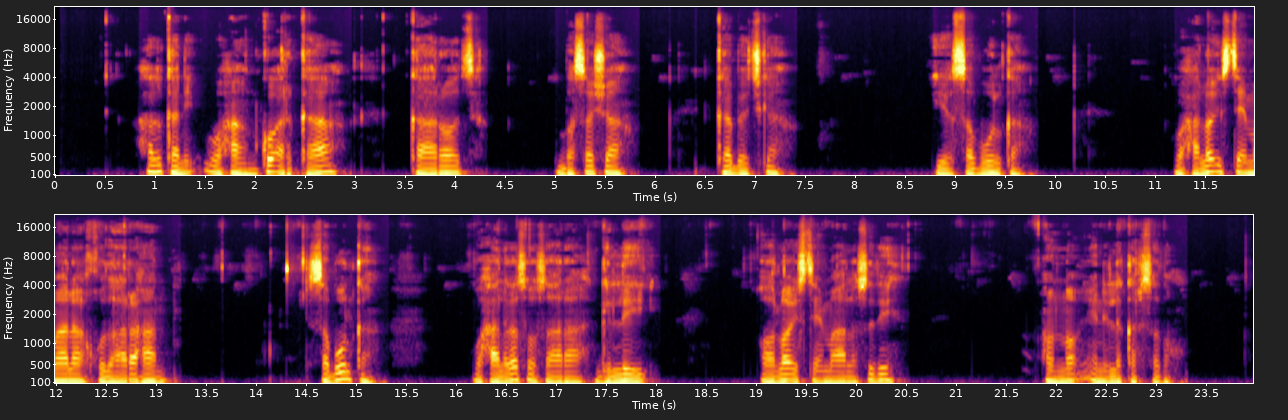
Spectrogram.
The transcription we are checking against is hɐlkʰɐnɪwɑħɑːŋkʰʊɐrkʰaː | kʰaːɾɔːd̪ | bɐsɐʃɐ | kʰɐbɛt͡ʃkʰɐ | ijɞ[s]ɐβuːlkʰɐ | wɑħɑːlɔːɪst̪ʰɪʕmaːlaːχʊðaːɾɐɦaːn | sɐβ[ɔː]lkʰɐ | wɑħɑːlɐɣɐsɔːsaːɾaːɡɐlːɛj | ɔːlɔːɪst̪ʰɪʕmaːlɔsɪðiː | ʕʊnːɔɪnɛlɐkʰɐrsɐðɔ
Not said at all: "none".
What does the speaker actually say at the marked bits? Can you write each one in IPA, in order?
s, uː

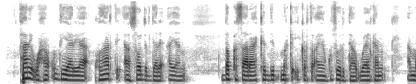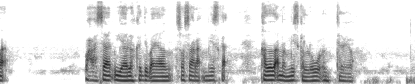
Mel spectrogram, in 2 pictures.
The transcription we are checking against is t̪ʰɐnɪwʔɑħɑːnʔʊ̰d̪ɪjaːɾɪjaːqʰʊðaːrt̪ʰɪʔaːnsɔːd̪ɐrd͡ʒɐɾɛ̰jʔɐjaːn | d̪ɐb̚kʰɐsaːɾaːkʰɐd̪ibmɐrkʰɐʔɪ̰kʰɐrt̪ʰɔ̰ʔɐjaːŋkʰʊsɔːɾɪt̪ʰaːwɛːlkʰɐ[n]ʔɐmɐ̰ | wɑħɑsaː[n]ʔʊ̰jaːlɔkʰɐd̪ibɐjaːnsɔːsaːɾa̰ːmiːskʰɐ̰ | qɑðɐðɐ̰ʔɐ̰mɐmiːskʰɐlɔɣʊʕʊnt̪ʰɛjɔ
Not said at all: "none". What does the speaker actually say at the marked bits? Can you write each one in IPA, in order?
n, n

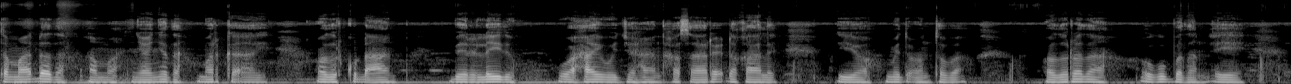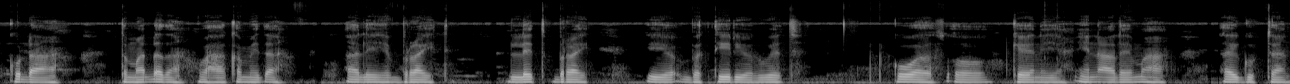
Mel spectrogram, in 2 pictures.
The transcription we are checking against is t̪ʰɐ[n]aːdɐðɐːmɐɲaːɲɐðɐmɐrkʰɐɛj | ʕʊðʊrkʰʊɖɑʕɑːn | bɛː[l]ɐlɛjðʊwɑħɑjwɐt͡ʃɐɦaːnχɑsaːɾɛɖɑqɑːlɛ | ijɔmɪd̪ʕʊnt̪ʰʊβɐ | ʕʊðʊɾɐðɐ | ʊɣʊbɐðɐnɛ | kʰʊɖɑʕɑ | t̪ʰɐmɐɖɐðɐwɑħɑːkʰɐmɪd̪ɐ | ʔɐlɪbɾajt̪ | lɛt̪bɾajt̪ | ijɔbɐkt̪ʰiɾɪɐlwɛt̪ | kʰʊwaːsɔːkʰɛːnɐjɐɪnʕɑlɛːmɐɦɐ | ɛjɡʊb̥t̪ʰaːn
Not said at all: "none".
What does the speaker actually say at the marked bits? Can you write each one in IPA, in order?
m, ɾ

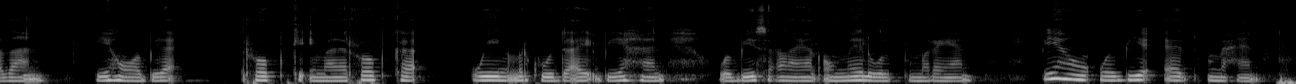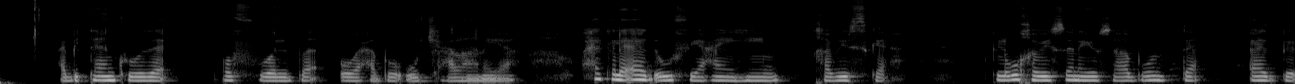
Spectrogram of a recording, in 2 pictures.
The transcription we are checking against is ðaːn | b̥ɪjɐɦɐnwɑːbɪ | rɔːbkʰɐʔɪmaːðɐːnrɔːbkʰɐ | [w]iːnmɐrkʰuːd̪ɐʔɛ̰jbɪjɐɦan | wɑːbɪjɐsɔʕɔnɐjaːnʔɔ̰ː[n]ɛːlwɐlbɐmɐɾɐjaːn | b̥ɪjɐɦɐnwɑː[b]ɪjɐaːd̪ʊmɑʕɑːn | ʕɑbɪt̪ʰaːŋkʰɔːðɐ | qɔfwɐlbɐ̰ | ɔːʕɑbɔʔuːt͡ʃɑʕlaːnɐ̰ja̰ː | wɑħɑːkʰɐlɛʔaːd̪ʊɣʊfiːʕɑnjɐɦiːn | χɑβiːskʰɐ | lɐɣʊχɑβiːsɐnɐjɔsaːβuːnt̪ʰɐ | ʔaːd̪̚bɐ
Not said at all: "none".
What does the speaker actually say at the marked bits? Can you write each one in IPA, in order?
w, m, b

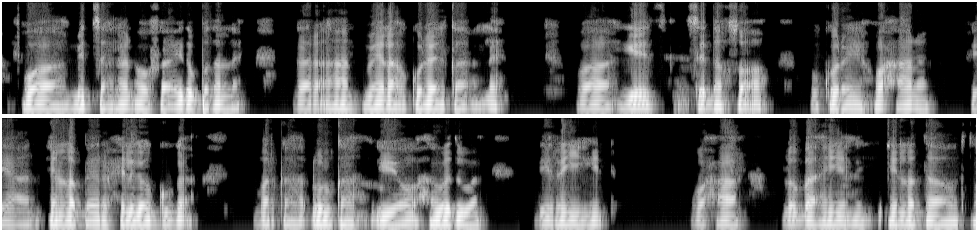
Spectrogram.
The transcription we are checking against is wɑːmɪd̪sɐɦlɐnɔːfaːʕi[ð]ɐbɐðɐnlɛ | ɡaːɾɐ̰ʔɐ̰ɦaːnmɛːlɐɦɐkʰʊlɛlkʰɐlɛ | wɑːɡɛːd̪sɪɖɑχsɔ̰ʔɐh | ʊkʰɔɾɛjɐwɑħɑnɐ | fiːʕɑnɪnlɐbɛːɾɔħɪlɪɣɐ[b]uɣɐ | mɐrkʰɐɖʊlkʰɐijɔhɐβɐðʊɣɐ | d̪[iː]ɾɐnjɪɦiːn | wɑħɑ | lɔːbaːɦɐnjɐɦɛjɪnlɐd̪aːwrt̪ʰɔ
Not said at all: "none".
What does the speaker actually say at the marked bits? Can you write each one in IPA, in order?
ð, ɡ, iː

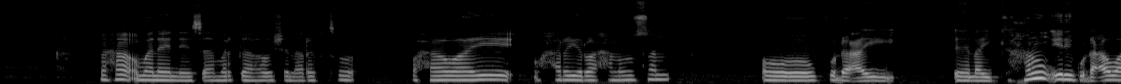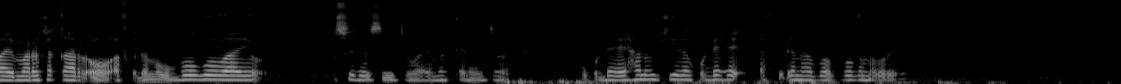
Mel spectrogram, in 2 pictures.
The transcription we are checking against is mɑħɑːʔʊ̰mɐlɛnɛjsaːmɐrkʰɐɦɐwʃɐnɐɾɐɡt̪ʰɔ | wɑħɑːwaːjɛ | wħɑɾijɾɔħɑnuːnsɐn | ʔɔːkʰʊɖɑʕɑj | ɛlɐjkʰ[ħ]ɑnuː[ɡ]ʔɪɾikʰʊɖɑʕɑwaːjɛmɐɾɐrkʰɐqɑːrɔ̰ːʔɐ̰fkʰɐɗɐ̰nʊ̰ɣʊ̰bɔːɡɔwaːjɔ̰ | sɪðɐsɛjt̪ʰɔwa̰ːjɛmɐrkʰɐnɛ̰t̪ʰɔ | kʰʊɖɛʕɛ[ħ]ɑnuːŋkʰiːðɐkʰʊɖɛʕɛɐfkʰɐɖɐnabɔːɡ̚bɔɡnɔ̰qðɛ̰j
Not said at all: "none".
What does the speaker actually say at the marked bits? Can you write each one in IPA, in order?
ħ, ŋ, ħ

